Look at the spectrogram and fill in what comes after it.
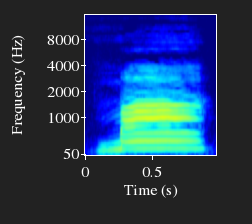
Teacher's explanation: that's a flat or kind of high pitch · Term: first tone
